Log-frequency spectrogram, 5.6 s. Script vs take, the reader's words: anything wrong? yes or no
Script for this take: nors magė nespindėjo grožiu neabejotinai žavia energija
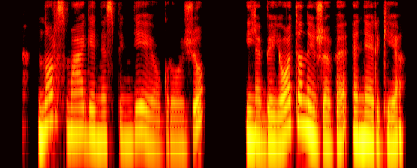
no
